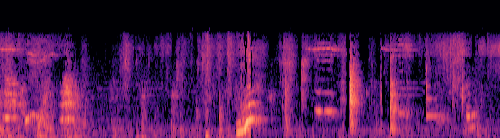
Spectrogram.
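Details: German Shorthaired Pointers noticing a stray cat outside, whimpering and giving short yelps, with one rising, strained whine midway, while people talk in the background.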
